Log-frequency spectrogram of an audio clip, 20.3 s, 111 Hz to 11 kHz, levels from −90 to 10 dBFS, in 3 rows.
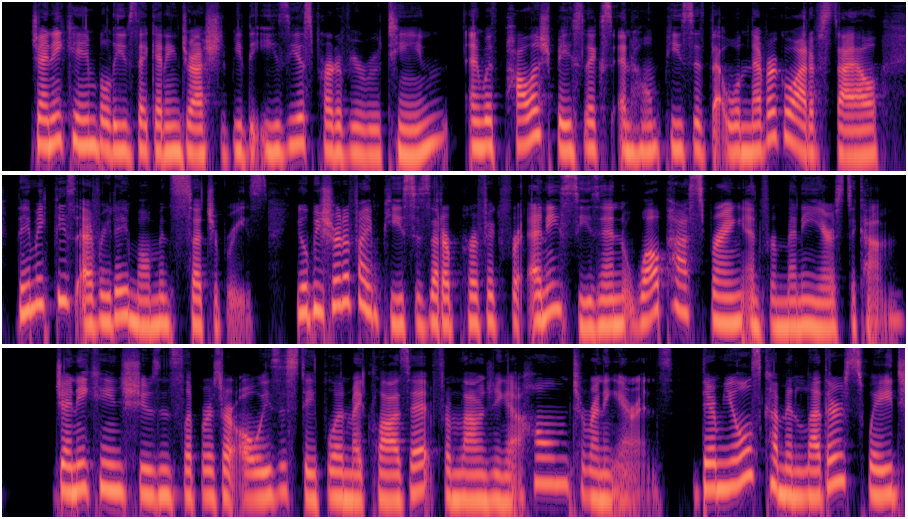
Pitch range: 190-220 Hz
